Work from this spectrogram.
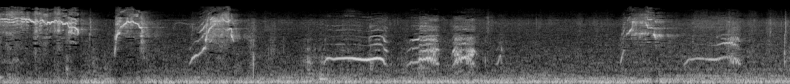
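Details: Abandoned baby macaque left by its mother gives a few drawn-out, arched whining cries, flat-topped and level, broken by sharp high squeaks and chirps, with a low background rumble throughout.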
